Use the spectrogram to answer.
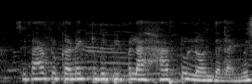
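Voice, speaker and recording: A high-pitched woman's voice with an Indian accent and ordinary pitch variation, over noticeable background noise. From India, Hyderabad. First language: Gujarati. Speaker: spiritual speaker. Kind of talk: Q&A talk.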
